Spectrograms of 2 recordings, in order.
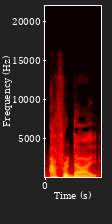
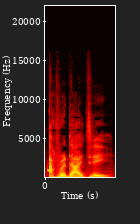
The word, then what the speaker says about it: Aphrodite: Oh, I was saying Aphrodite. It's Aphrodite. Oh shit, I've been saying it wrong the whole entire time.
